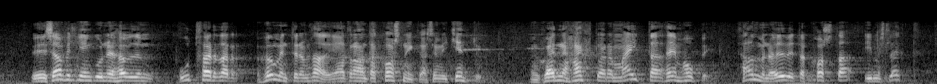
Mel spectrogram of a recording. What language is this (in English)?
Icelandic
